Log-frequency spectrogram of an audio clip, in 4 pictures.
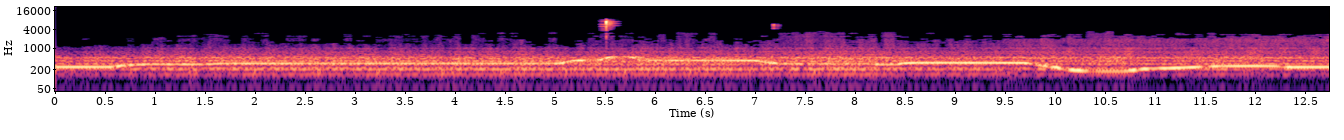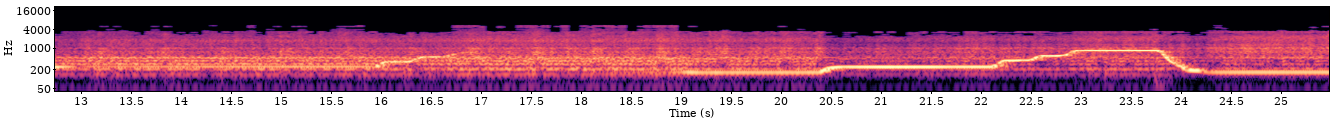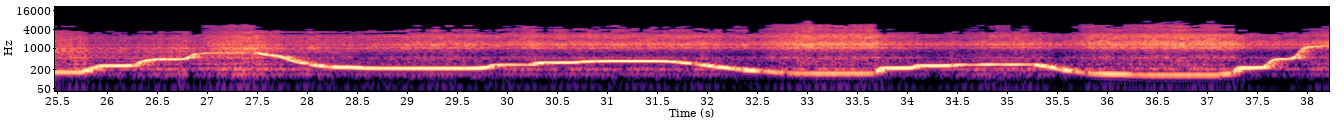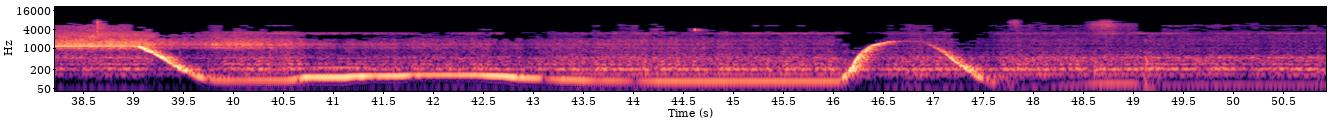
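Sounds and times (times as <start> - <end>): low electronic drone: 0.0 - 50.9
sliding electronic tone: 0.0 - 50.9.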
